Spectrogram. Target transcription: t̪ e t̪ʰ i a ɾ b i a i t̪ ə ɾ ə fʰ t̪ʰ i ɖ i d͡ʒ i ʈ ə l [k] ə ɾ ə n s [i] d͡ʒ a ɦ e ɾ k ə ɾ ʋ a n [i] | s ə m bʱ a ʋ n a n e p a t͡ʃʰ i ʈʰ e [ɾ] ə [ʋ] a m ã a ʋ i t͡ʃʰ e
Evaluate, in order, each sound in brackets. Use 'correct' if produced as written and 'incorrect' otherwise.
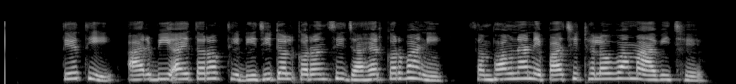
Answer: correct, correct, correct, incorrect: l, incorrect: ʋː

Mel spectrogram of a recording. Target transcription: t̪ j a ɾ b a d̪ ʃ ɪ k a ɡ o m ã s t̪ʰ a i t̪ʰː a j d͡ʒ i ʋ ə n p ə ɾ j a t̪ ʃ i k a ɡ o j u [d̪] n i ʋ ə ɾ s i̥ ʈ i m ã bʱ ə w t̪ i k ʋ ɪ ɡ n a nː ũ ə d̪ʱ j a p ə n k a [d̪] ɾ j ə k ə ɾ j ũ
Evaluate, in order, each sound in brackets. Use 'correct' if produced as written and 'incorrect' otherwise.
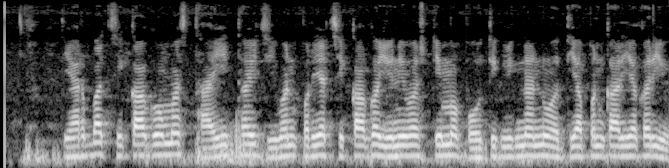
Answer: incorrect: none, incorrect: none

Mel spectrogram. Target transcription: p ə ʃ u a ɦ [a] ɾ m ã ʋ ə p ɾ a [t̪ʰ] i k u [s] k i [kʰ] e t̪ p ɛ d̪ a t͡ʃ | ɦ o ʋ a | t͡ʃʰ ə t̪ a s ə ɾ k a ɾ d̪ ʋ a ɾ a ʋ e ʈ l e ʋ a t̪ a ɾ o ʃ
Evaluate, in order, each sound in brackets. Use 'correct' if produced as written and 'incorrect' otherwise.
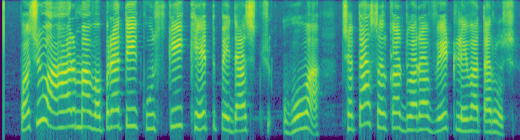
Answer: correct, incorrect: t̪, correct, correct

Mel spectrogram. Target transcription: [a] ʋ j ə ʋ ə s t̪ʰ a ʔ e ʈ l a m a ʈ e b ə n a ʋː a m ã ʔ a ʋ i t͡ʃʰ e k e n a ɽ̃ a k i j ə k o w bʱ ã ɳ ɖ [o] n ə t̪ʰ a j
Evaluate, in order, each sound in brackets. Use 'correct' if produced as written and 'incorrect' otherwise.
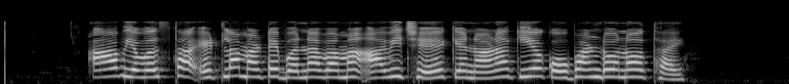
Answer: correct, correct

